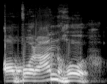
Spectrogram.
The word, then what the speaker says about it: অপরাহ্ন: যেহেতু এই হয়ে ন এটা একটা যুক্ত বর্ণ এবং এর সঙ্গে কোনো কার চিহ্ন যুক্ত নেই, তাহলে উচ্চারণটা হয়ে যাবে কি অপরাহ্ন, অর্থাৎ এই হয়ের সাথে একটা ওকার যুক্ত হয়ে যাবে।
